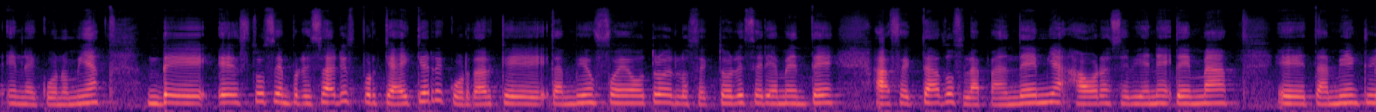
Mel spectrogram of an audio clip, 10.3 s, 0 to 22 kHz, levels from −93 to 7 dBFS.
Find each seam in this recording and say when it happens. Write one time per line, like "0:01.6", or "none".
0:04.1
0:07.2
0:08.8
